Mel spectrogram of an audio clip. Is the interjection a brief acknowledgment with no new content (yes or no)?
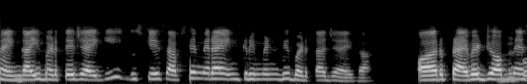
yes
